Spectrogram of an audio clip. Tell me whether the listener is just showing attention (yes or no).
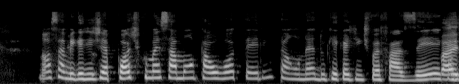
no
